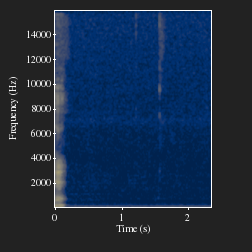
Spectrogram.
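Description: Near silence: faint room tone, with a single faint click about one and a half seconds in.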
